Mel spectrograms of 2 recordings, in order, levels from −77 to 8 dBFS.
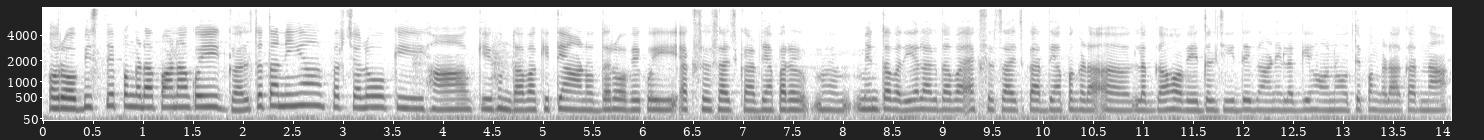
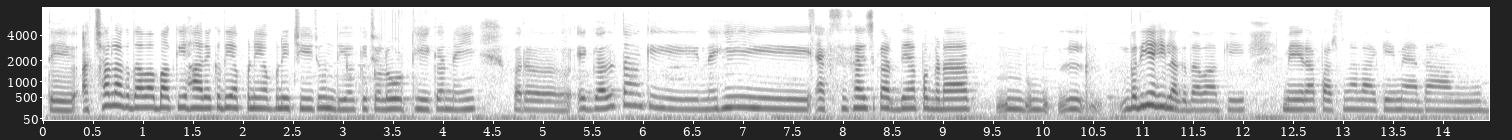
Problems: constant background noise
